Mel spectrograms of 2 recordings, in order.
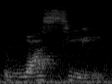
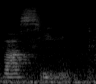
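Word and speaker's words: Wassily: And you can also pronounce it Wasili. In America, it's pronounced Vasily.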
